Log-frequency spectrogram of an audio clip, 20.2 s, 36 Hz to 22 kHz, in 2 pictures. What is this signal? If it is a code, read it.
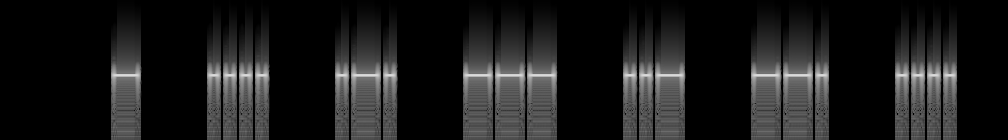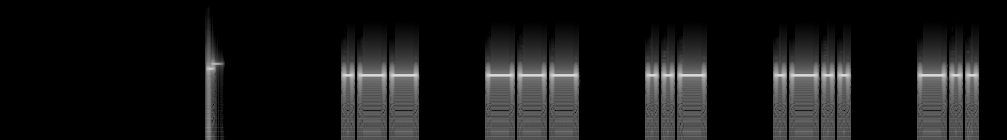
Morse code, heard as a keyed tone, about 15 wpm, spaced as for 9 wpm, 700 Hz. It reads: THROUGH WOULD
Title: 3x Character Spacing - Top 200 Words - 15wpm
